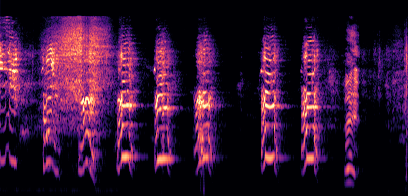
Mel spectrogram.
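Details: Pet dog said to 'talk', making a run of about eight short, tuneful, whine-like yowls, each bending up and down in pitch, spaced under half a second apart, with a faint steady hum underneath.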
